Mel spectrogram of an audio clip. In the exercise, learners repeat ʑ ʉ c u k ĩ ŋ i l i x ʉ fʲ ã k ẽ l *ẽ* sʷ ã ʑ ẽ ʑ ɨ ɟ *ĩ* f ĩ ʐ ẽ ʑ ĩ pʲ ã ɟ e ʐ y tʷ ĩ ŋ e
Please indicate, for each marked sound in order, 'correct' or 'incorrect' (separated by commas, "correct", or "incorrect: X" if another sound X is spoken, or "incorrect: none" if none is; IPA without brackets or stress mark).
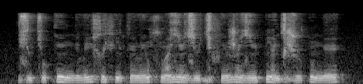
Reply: incorrect: ĩ, incorrect: i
